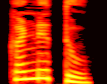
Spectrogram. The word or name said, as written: ಗುಣ್ಣಿತ್ತು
